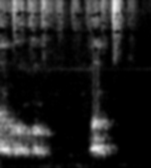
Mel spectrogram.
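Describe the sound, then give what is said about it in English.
Dogs bark twice, a long harsh bark followed by a shorter one after a brief pause, loud, with no talking. “My dogs agree.”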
